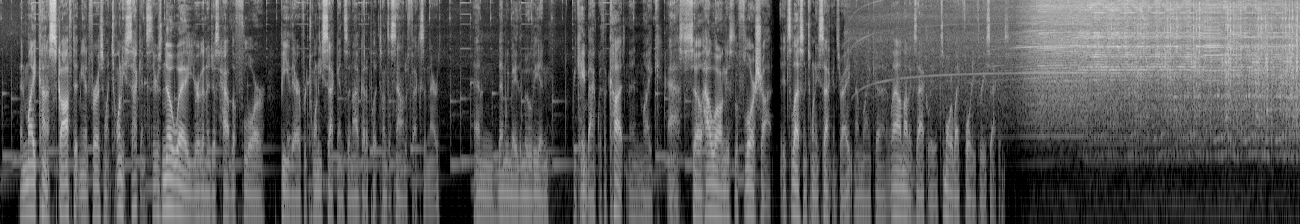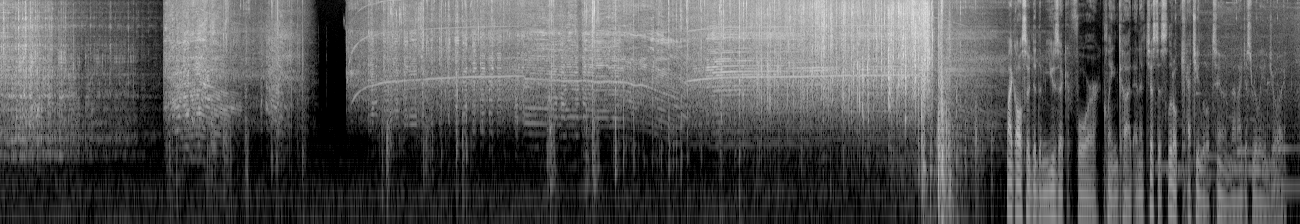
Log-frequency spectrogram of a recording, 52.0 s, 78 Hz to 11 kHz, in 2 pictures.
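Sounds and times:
saw blades cutting: 16.8s - 32.2s, 32.9s - 47.0s, 50.0s - 52.0s.

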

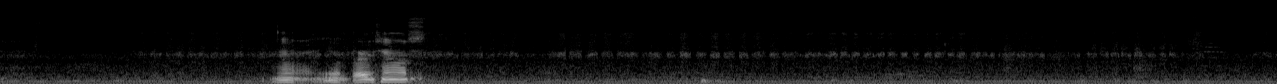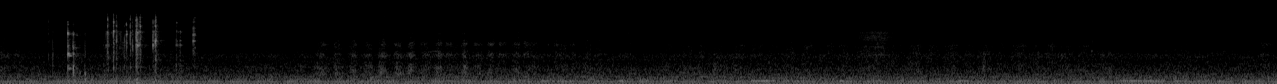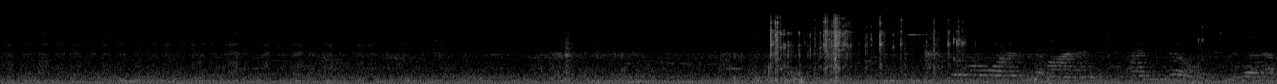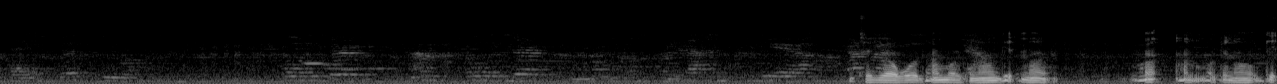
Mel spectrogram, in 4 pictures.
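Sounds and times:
steady low hum: 0.0s - 51.0s
pencil scratching on paper: 1.3s - 13.0s, 15.9s - 18.8s, 19.4s - 24.0s, 25.4s - 30.0s, 40.1s - 44.2s, 48.6s - 49.5s.

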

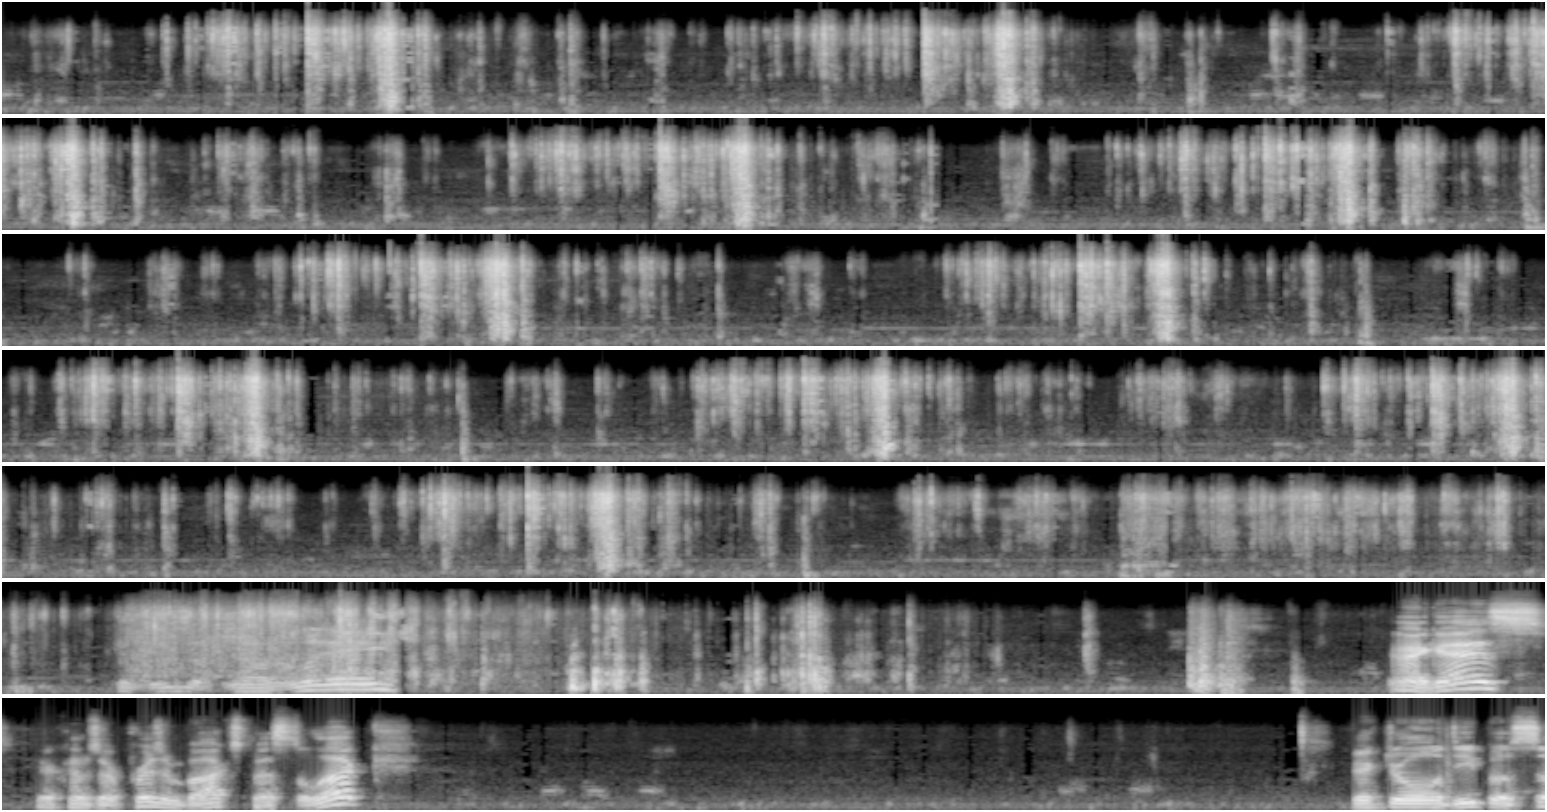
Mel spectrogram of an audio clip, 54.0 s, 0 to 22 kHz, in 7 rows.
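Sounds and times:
foil wrappers tearing: 0.8s - 2.8s, 3.6s - 5.3s, 7.1s - 15.3s, 16.2s - 43.4s.

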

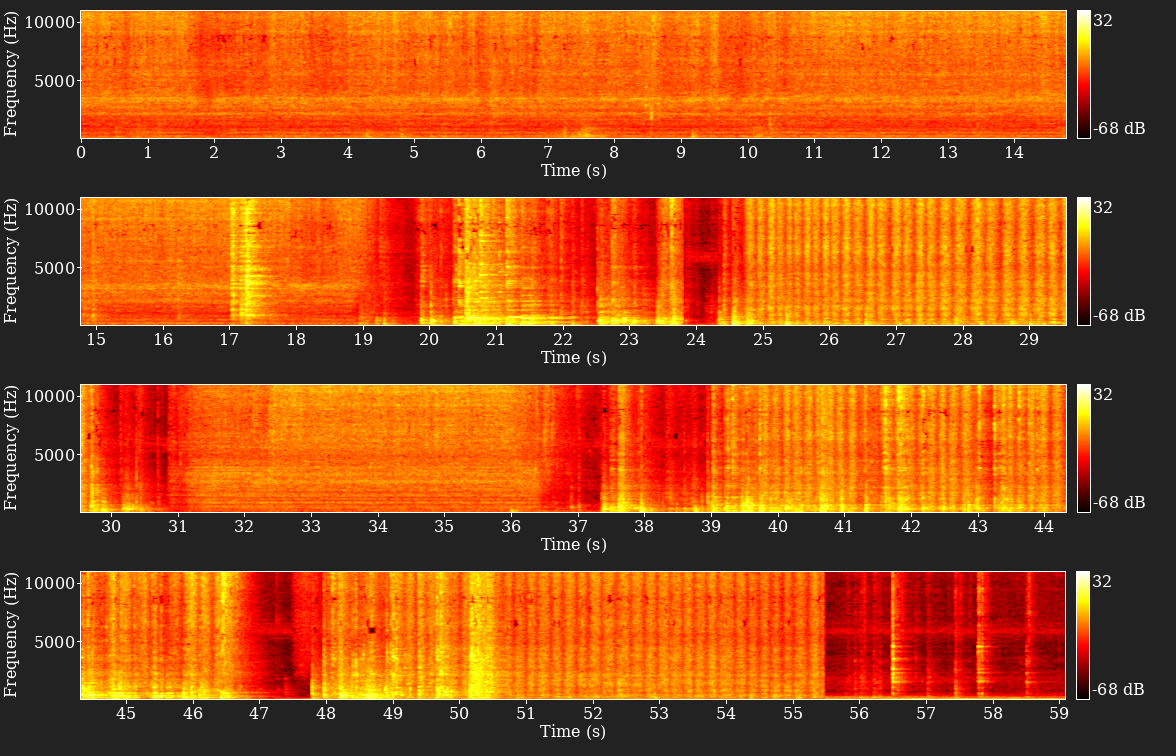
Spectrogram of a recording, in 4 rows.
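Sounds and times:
tap water running: 0.0s - 22.2s, 30.9s - 37.0s
stiff brush scrubbing plastic basket: 24.6s - 30.1s, 37.5s - 46.6s, 48.2s - 55.5s.

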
